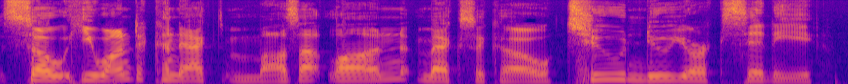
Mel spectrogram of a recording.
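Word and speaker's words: Mazatlán: that would have linked Mazatlan, Mexico. Is that how you pronounce it for me? That's right. You got it, boy. Yeah, you got it. So he wanted to connect Mazatlan, Mexico to New York City by train.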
